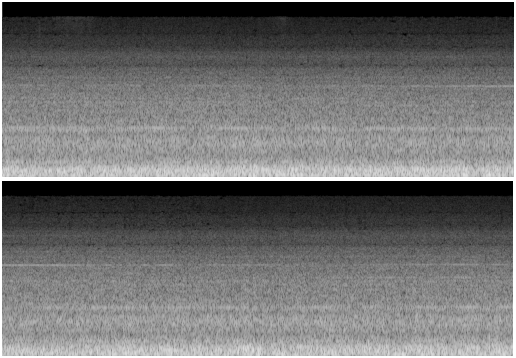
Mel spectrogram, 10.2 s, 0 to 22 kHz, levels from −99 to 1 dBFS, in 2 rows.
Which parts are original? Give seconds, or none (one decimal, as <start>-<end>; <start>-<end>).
0.0-0.4; 5.0-10.2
